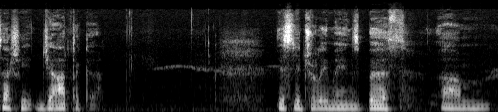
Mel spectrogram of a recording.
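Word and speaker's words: Jātaka: it a horizontal bar this means that it's pronounced for twice as long as the other syllables so it's actually Jara this literally means birth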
